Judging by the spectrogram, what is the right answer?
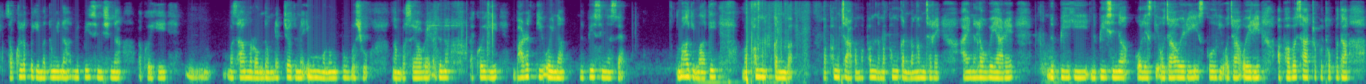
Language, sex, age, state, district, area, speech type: Manipuri, female, 30-45, Manipur, Bishnupur, rural, spontaneous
